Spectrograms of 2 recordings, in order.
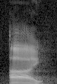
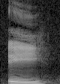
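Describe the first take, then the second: First: The word is pronounced the English way. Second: The word is pronounced the Welsh way. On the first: The speaker calls it wrong. "not I" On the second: The speaker calls it right. "if we see this in Gymraeg, it's I"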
